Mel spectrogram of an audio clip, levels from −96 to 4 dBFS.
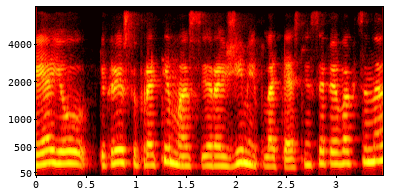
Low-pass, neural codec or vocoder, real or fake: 7.2 kHz; none; real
